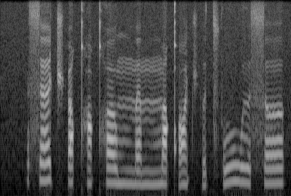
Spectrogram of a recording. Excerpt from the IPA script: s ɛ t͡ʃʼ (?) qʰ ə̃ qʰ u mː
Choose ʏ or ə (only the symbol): ʏ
